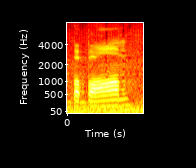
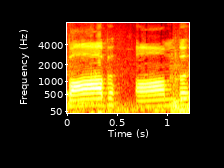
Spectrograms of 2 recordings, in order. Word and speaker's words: Bob-omb: Does anyone else always just pronounce ba-bomb like that? A ba-bomb? Instead of Bob-omb?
